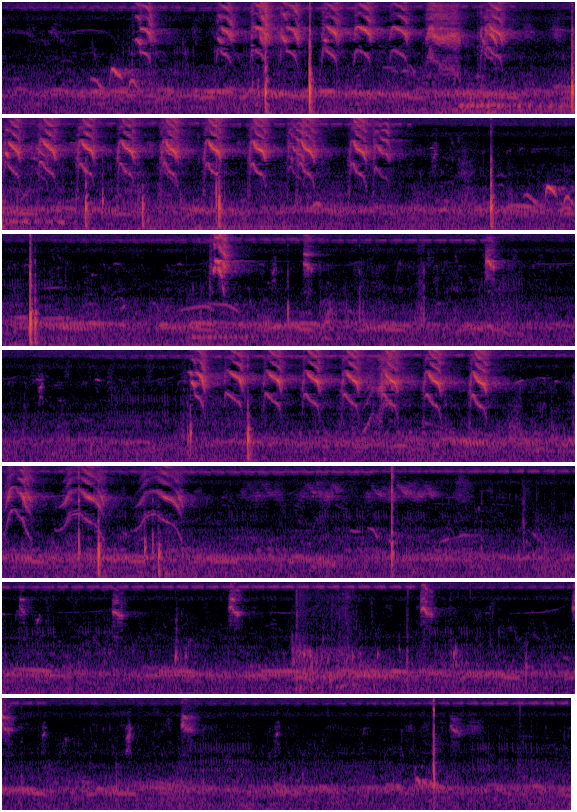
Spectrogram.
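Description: Small birds calling in fast runs of repeated high chirps, about five a second, twice for several seconds, with scattered single calls in between, over a steady thin high-pitched whine.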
